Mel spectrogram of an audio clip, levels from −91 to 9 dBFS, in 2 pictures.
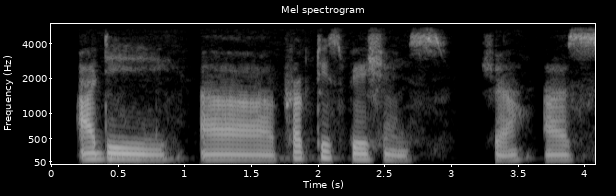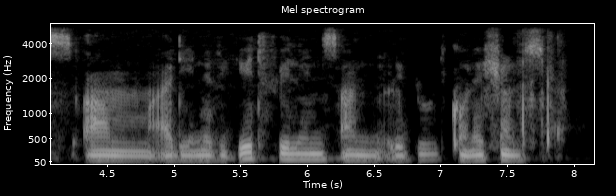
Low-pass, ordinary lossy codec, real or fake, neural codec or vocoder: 5.4 kHz; none; real; none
